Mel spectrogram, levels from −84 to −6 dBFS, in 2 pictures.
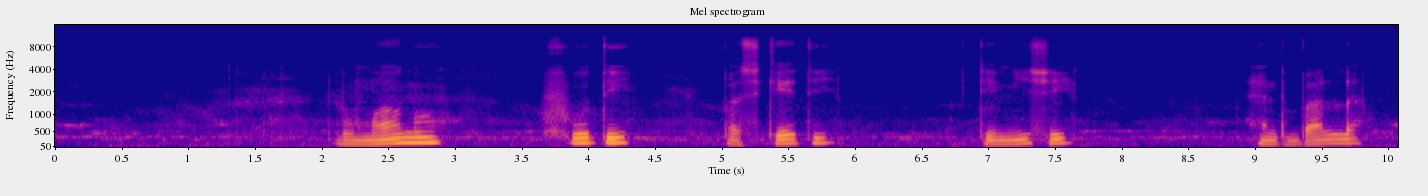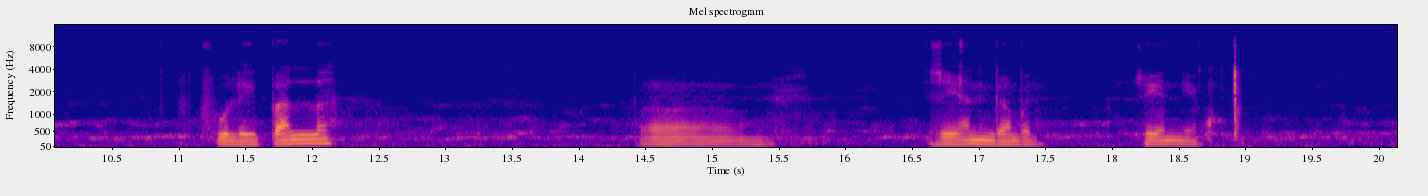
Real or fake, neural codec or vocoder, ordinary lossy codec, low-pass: fake; codec, 24 kHz, 1.2 kbps, DualCodec; none; 10.8 kHz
